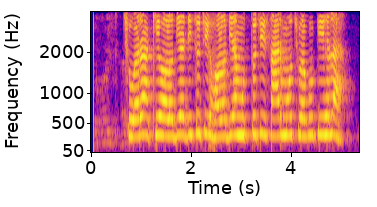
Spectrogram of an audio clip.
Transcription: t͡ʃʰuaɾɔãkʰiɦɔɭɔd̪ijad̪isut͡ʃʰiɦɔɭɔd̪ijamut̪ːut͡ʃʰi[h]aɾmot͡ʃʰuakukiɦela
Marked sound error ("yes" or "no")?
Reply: yes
